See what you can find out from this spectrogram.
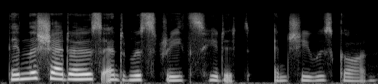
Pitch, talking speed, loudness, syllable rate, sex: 205 Hz, 190 wpm, -18 LUFS, 3.9 syllables/s, female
